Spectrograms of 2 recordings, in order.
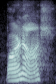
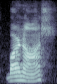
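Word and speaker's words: bar nash: Barnash, really one word, Barnash, right? 4 letters, two syllables.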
